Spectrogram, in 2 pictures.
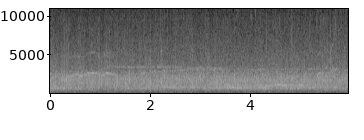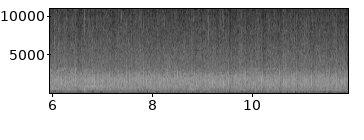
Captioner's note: applause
